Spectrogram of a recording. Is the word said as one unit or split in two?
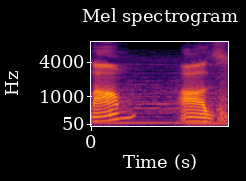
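split. The word is split into two separate parts. Take the holy name today. "নামাজ শব্দের উচ্চারণ যদি করেন নাম আজ"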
